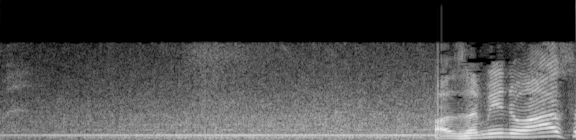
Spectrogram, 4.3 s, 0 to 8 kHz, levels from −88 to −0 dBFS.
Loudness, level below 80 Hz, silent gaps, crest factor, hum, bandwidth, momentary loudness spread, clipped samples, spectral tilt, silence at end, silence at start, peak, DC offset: -18 LUFS; -44 dBFS; none; 18 dB; none; 5.8 kHz; 15 LU; under 0.1%; -9.5 dB/octave; 0 s; 0 s; 0 dBFS; under 0.1%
